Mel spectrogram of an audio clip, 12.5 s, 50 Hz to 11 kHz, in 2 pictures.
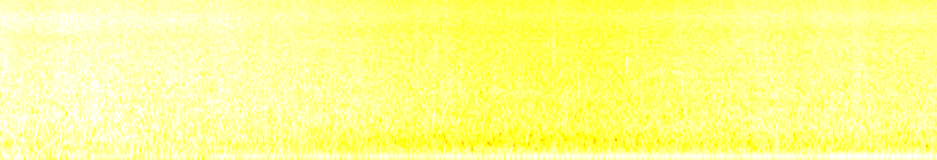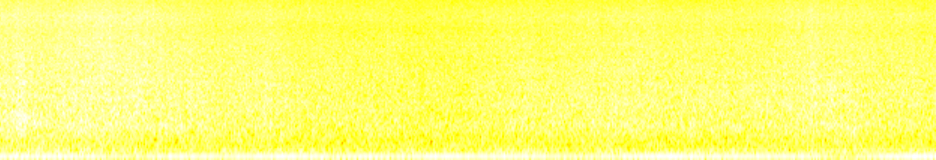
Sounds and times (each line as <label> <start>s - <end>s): waves 0.0s - 12.4s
